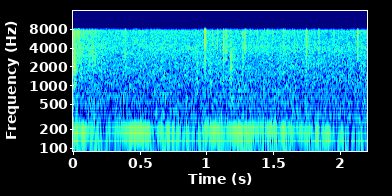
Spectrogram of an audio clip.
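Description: Small fire of dry leaves and twigs burning, giving sparse faint crackles: a sharp pop about a second in and a few weaker ones after. A faint steady low hum runs underneath.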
